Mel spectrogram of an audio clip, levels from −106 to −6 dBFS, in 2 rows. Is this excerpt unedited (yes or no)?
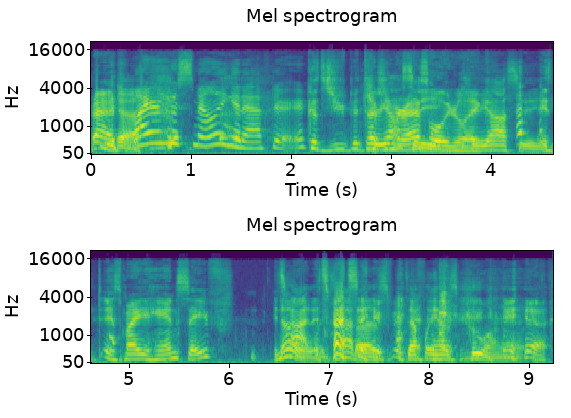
yes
